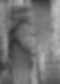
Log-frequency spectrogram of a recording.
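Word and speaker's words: Weisz: it right ratakowski rachel weiss the w is really pronounced like a v says our classy star rachel vice after her stunning portrayal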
